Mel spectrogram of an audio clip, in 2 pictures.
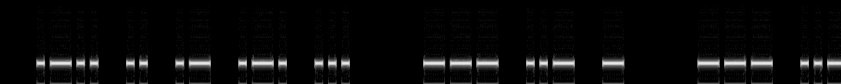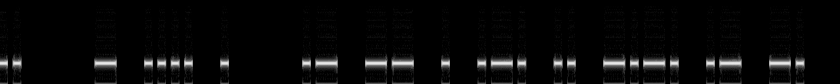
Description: Morse code, heard as a keyed tone, about 18 wpm, spaced as for 15 wpm, 1000 Hz. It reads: LIARS OUT OF THE AMERICAN
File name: qotdfiles / 15wpm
